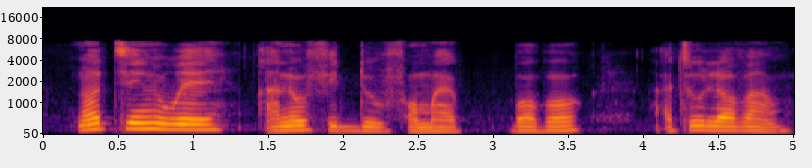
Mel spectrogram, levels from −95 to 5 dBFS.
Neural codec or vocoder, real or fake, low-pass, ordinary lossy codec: codec, 16 kHz, 4 kbps, X-Codec, HuBERT features, trained on balanced general audio; fake; 7.2 kHz; AAC, 48 kbps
